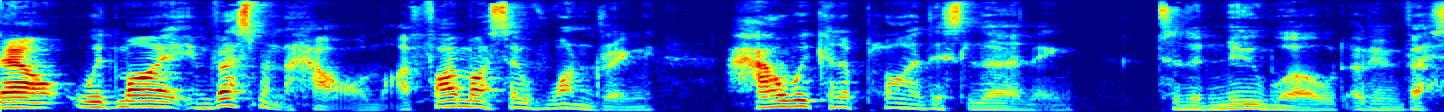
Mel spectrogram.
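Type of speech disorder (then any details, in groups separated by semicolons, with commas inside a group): None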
